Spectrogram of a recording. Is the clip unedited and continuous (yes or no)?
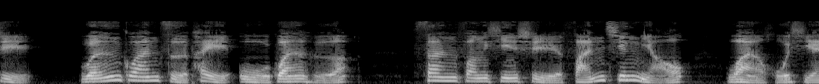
yes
